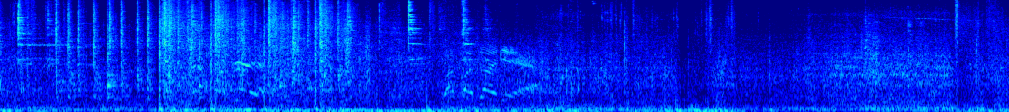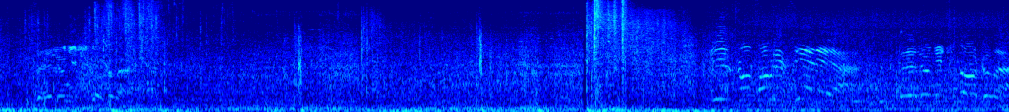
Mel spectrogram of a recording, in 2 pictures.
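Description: A tank gun fires with sharp bangs.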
